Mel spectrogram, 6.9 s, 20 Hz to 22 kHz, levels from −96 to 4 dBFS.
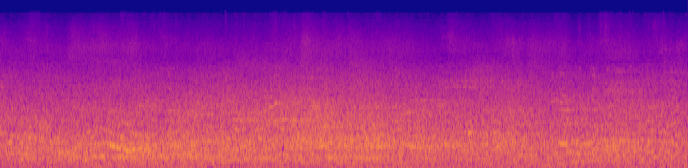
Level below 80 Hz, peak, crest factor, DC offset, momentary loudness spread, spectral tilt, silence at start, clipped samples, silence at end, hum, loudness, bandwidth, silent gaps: -42 dBFS; -12 dBFS; 14 dB; under 0.1%; 3 LU; -5.5 dB/octave; 0 s; under 0.1%; 0 s; none; -26 LUFS; 16 kHz; none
